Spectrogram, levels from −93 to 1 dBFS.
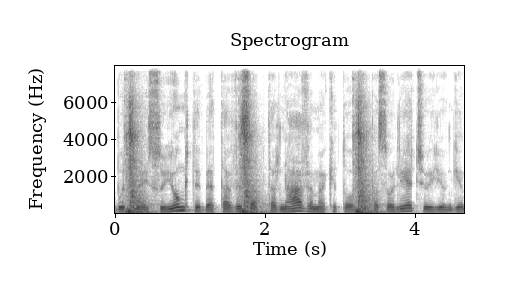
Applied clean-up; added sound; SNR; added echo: none; Slam / Tools; 3 dB; none.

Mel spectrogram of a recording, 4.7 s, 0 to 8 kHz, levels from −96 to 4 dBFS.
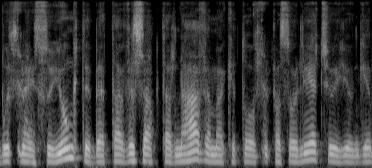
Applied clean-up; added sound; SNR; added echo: neural mask model Resemble Enhance denoiser.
